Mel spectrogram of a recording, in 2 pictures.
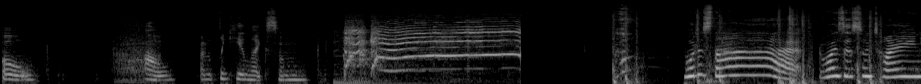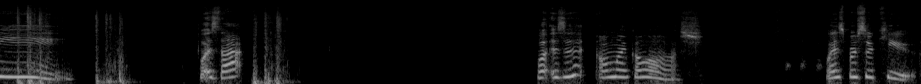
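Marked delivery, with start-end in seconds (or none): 3.3-5.2 long high gasp of delight; huge gasp. Real, not acted. Sees baby horse. 6.8-18.4 cooing excitement. Real, not acted. Cooing at baby horse.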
